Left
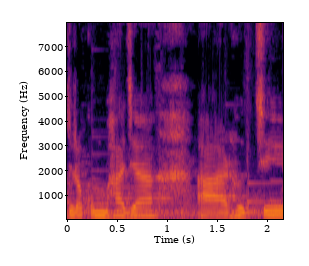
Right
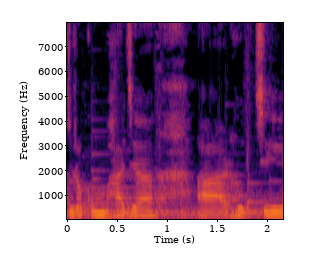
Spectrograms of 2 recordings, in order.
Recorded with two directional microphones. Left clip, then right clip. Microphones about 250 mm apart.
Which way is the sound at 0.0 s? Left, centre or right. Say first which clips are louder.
Left 2 dB; centre.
